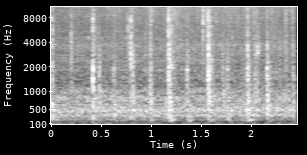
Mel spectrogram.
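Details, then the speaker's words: Black HMV 102 gramophone, spring motor wound and run before servicing: quick uneven wooden knocks and rattles over the running motor, caused by loose screws; needs a full motor service. "anybody see a problem here okay that's not good that should not be"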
